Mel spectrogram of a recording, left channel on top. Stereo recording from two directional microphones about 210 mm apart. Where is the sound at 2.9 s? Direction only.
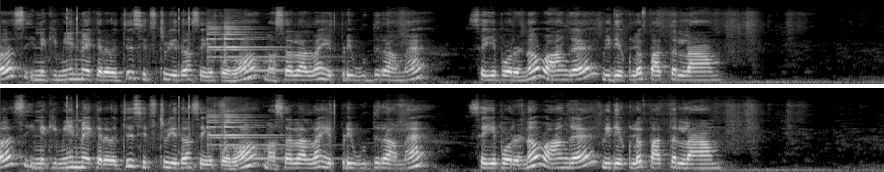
15° right (ahead or behind).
